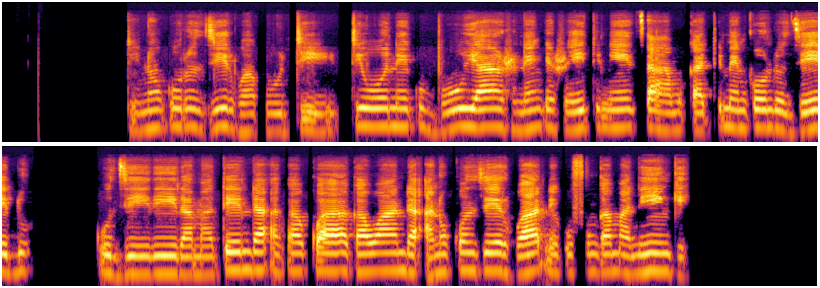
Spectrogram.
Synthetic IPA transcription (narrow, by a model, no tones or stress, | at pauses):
tino̞kuɾud͡zirwakutitio̞ne̞kubʱujaʐine̞ŋɡe̞ʐaitine̞t͡samukatime̞ŋko̞ndo̞d͡ze̞ːɗu | kud͡ziriramate̞ndaʔakakawandaʔano̞ko̞nze̞rwane̞kufuŋɡamaniːŋɡi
